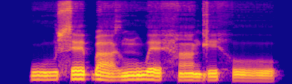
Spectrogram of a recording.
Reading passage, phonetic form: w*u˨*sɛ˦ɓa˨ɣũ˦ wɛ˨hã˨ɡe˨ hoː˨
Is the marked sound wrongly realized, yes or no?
no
